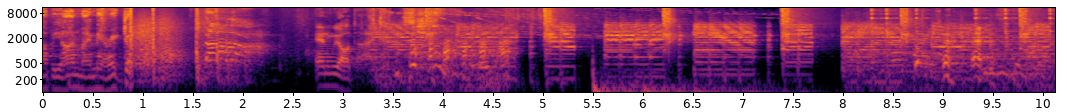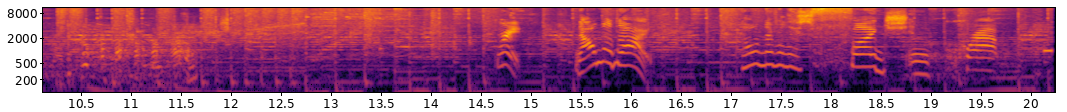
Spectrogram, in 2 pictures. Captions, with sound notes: be on my merry-- doh! Argghh! And we all died. [UPBEAT MUSIC] [CLAPPERBOARD CLAP] Great! Now we'll die. And I'll never lose fudge and crap--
